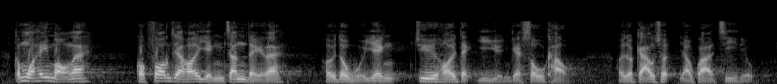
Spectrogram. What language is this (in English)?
Cantonese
